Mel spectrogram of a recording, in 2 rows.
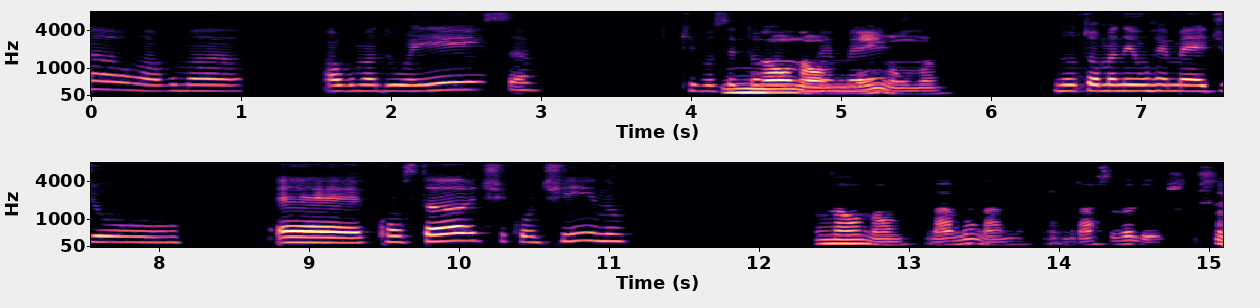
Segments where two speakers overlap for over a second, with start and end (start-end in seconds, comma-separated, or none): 4.2-5.5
